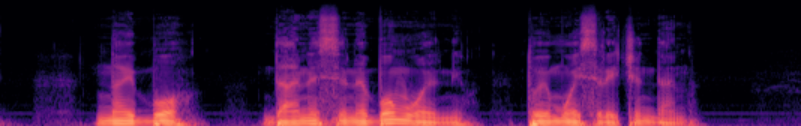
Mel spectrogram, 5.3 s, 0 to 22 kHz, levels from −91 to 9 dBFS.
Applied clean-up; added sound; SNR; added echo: none; none; none; none.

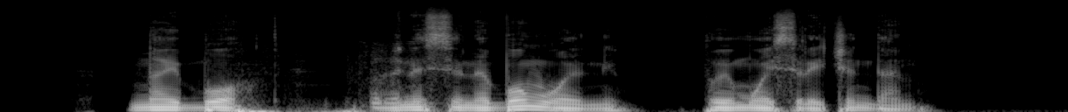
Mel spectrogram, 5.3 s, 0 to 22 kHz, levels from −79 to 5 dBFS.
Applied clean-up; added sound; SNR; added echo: neural mask model DeepFilterNet 3.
